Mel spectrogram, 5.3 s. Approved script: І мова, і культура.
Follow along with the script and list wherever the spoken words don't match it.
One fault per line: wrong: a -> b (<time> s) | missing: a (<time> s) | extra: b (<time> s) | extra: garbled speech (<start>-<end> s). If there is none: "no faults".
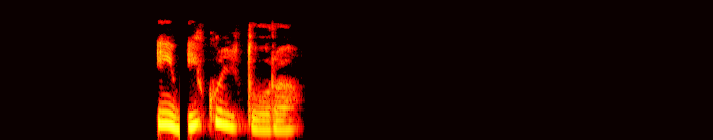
missing: мова (1.3 s)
